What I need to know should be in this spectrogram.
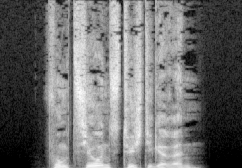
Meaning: inflection of funktionstüchtig: 1. strong genitive masculine/neuter singular comparative degree 2. weak/mixed genitive/dative all-gender singular comparative degree
- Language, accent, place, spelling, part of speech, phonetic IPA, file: German, Germany, Berlin, funktionstüchtigeren, adjective, [fʊŋkˈt͡si̯oːnsˌtʏçtɪɡəʁən], De-funktionstüchtigeren.ogg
